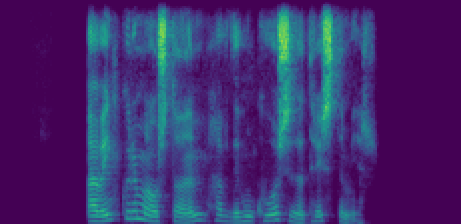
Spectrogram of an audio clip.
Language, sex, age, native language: Icelandic, female, 40-49, Icelandic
